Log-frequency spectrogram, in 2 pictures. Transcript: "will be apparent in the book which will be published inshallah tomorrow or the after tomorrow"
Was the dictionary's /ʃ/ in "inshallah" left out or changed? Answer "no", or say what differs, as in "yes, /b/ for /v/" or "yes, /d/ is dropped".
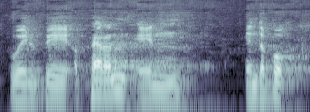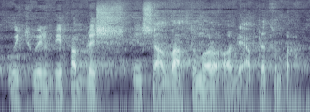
yes, /s/ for /ʃ/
